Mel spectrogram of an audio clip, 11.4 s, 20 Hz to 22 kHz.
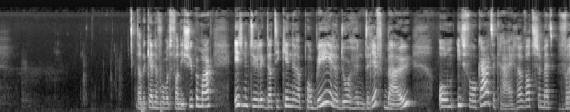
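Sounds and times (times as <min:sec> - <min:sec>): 
person sipping tea: 0:00.0 - 0:02.8
speech: 0:02.8 - 0:11.3.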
